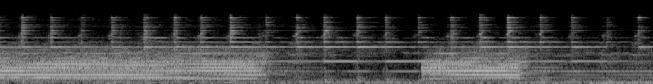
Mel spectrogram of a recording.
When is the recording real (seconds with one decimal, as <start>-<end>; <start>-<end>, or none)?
0.0-1.2; 1.8-2.6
